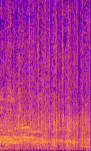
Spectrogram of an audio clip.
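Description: Audience clapping and cheering at a Hindi kavi sammelan poetry gathering in Gaya, a dense continuous burst of close applause with crowd noise throughout.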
